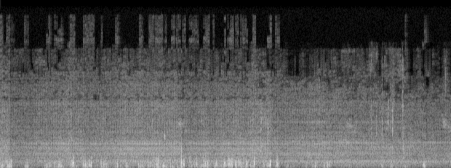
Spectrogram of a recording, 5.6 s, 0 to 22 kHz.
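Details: National CU-915KH 1.0-ton mini-split outdoor unit (1990s, Matsushita, Japan) on the roof tiles, noisy since September 2012: uneven knocking and rattling clunks over a low running drone; rattling outdoor unit, possibly from worn mounts, unconfirmed.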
